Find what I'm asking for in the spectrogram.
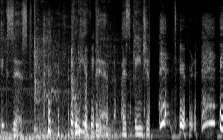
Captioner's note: drunk giggling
